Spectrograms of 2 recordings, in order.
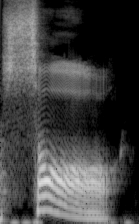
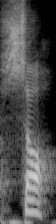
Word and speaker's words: sore: dài hai chấm đó nó đọc là so so rõ ràng mà nó kéo dài thành hai nốt nha nó không đọc là so so ngắn ngủ như Việt Nam mình nha so đó mình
